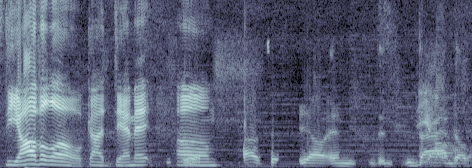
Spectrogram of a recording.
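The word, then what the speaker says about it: Diavolo: always bother me is they call him diolo I'm like oh my God it's like that's it's diavo godamn it um yeah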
